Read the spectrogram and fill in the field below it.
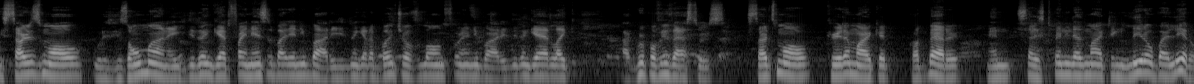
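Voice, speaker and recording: A man with a Brazilian Portuguese accent talks very fast in a fairly high, monotone voice with flat intonation. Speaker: greenhouse grower. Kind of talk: interview. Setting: trade show.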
